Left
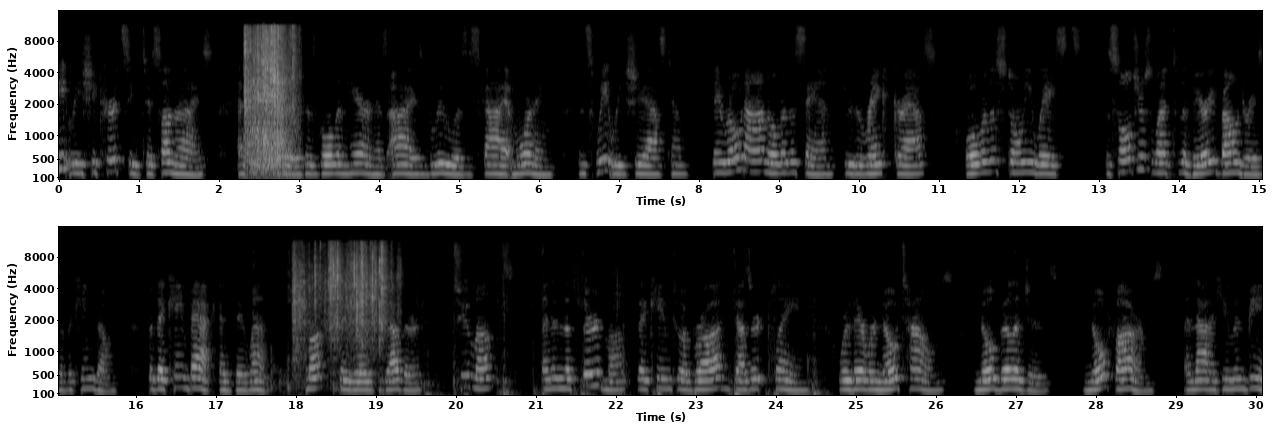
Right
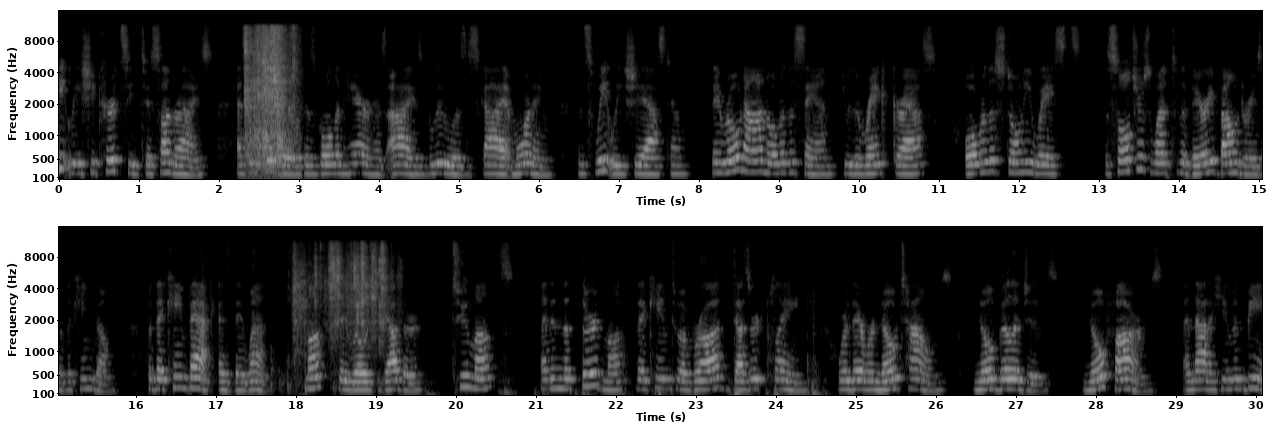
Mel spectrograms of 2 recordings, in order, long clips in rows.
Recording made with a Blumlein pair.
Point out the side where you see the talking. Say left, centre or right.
right.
